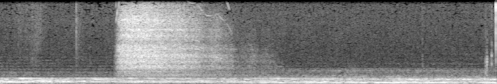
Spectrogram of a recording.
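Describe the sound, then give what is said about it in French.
One deep breath drawn in during a guided relaxation exercise, a soft, airy inhalation lasting about a second over sustained low ambient tones that continue after it ends. “poursuivre par une dernière et grande inspiration.”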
